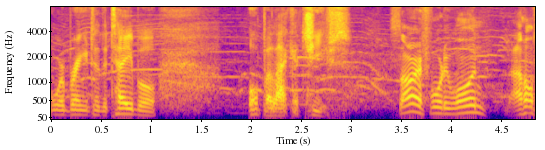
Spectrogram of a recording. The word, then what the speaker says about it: Opelika: Coach Collins, work on me, Opelika or Opelika? Opelika. Opelika. I want to make sure that I don't get any hate mails at the end because I'm pronouncing the names.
